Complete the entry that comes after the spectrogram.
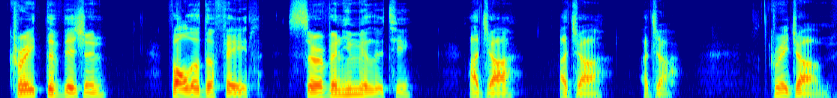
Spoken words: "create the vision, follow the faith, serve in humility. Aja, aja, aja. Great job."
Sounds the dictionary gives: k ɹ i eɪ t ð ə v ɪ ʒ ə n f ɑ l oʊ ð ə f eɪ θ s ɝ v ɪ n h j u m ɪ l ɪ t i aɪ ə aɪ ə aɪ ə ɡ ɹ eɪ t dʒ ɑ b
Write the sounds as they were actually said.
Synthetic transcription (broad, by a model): k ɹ i eɪ t ð ə v ɪ ʒ ə n f ɑ l oʊ ð ə f eɪ θ s ɝ v ɪ n j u m ɪ l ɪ t i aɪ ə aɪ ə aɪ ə ɡ ɹ eɪ t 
